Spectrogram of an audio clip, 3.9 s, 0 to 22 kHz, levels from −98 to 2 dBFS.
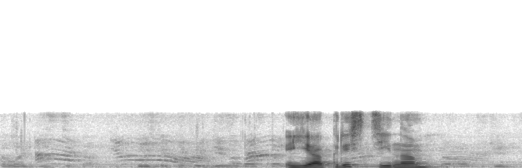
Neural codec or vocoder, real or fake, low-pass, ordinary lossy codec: none; real; 7.2 kHz; none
